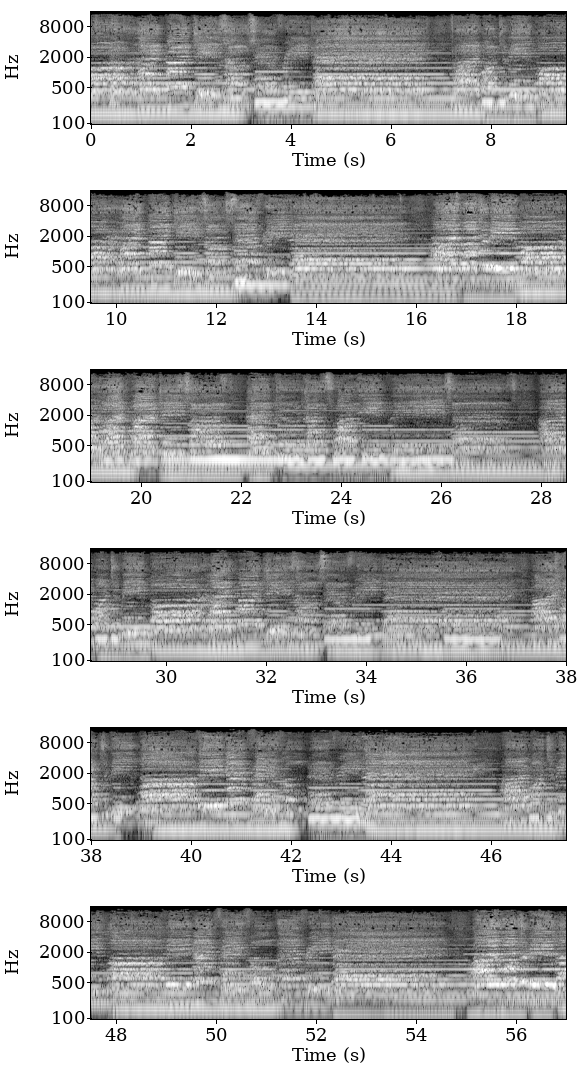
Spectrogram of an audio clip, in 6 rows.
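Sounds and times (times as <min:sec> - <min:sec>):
church choir singing: 0:00.0 - 0:57.0
sustained low chords: 0:00.0 - 0:57.0.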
